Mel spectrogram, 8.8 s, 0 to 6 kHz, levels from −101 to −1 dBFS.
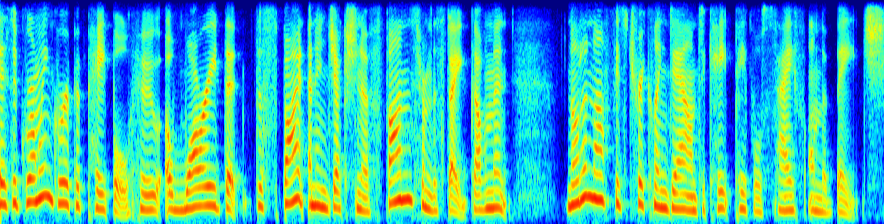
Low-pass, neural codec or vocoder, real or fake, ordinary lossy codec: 5.4 kHz; none; real; Opus, 24 kbps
